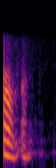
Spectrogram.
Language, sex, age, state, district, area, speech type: Sanskrit, female, 18-30, Kerala, Palakkad, rural, conversation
